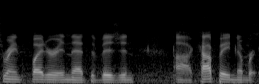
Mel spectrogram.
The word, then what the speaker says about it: Kape: Mokaev versus Kape, I believe it is. Cape, I don't know, honestly. No, it's Kape.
